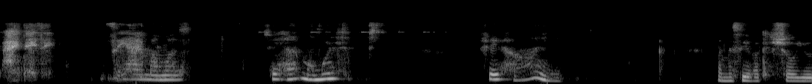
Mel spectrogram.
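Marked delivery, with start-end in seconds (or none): 0.0-0.5 hushed greeting to the dog; whispering. Real, not acted. 1.1-5.6 high pet-talk voice. Real, not acted. Baby talk to her dog.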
